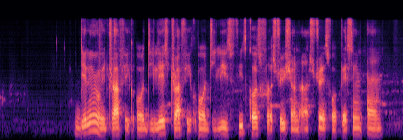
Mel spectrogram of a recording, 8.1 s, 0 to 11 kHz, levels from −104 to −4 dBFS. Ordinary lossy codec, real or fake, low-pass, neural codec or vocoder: none; fake; 7.2 kHz; codec, 16 kHz, 4 kbps, X-Codec, HuBERT features, trained on general audio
